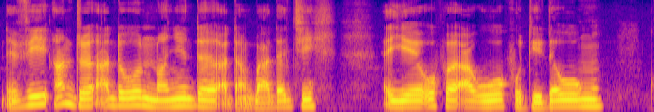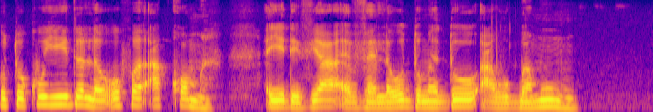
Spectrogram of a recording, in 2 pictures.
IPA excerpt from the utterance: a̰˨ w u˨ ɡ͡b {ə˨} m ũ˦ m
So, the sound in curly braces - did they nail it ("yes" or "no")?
no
